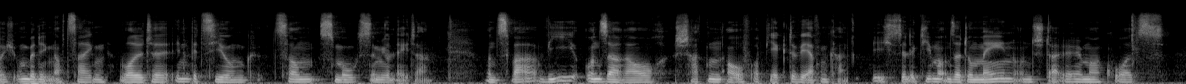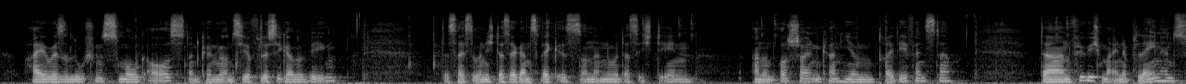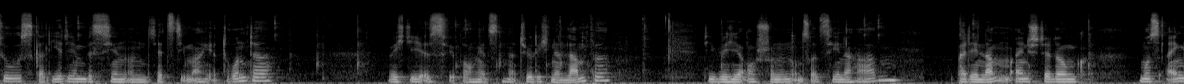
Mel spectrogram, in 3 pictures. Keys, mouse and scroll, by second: 11.3 click, 13.2-14.3 middle drag, 14.8 KP_1, 15.2-15.7 scroll down 1, 15.9 shift+middle click, 17.2 click, 20.0 scroll up 1, 20.4 shift+middle click, 22.4 click, 26.9 middle click, 27.3-28.2 scroll down 1, 28.2 right click, 28.7 middle click, 29.7 KP_1, 30.1 KP_3, 31.6 g, 32.3 click, 32.9 middle click, 33.3 click, 34.9-35.5 scroll down 1.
